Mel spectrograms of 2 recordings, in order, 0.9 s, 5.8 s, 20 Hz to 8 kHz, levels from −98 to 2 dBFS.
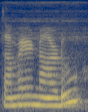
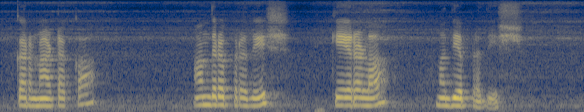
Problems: constant background noise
